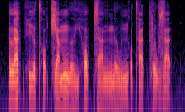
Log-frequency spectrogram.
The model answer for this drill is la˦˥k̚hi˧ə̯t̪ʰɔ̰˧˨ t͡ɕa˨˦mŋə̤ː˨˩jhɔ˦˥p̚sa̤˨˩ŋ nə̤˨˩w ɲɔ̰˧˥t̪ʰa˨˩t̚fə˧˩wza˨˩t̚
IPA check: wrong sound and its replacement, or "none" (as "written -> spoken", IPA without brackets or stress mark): none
